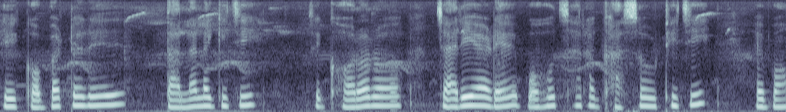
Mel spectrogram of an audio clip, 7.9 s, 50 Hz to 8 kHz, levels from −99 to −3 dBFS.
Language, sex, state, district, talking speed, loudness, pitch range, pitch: Odia, female, Odisha, Malkangiri, 100 wpm, -20 LUFS, 205-240 Hz, 225 Hz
